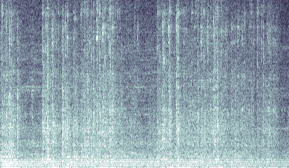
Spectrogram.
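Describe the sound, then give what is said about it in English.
An electric hand mixer whirs steadily, a continuous buzzing motor hum with a faint rattling texture, running alone for a few seconds without pause while mixing water, spice, and persimmon together. “So then I'm using a hand mixer and I'm mixing the water, spice, and persimmon together.”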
